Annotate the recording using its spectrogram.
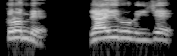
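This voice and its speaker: A male pastor giving a sermon and telling the story in a dramatic, animated way. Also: high-pitched, normal speed, no echo, studio quality.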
